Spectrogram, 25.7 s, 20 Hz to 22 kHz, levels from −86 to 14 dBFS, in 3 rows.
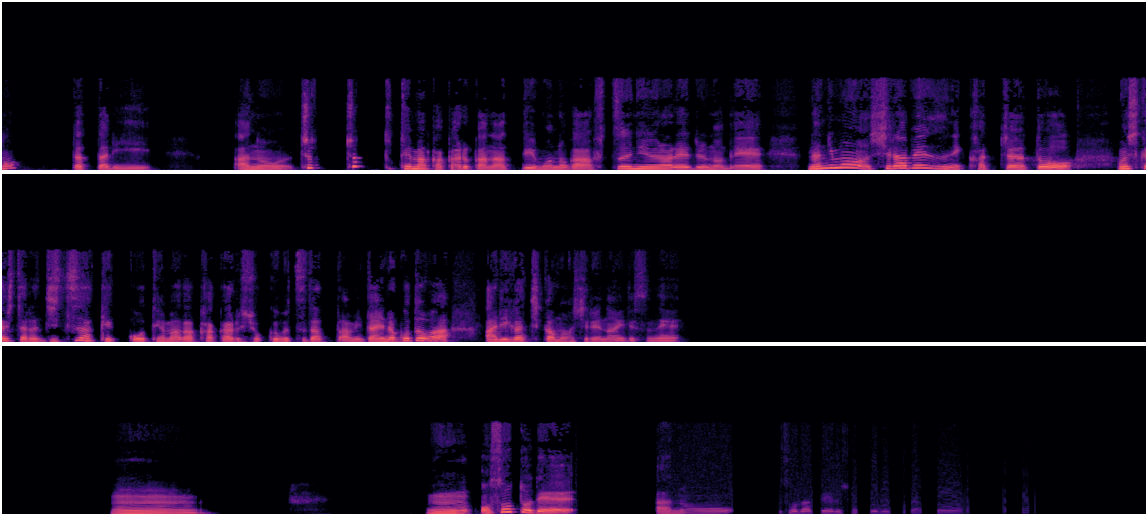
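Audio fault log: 21.46–25.75 s: truncation distortion on a fade. During the speech fade-out, low bits are discarded without dither, consistent with an 8-bit path. From 21.93 s the waveform becomes coarse square steps, and the spectrogram shows gritty broadband hash.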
